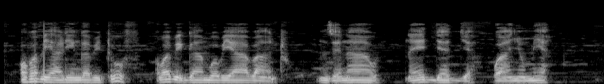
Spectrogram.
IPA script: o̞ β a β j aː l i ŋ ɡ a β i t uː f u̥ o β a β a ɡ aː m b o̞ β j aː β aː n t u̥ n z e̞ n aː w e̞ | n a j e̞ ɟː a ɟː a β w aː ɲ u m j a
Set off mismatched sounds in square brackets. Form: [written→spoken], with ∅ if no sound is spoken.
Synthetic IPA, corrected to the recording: o̞ β a β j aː l i ŋ ɡ a β i t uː f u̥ o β a β [a→i] ɡ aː m b o̞ β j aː β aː n t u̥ n z e̞ n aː w e̞ | n a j e̞ ɟː a ɟː a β w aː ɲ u m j a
